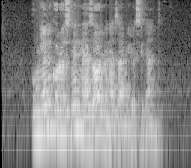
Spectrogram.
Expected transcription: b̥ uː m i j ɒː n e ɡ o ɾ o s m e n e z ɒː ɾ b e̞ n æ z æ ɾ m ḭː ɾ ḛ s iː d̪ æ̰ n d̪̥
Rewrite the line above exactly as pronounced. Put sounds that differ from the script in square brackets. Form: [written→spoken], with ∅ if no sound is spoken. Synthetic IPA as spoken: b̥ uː m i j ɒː n e ɡ o ɾ o s [m→n] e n [e→æ] z ɒː ɾ b e̞ n æ z æ ɾ m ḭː ɾ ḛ s iː d̪ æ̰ n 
